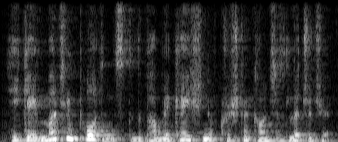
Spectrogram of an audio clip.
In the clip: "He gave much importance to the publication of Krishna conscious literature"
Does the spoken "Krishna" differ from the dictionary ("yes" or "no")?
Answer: yes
